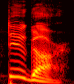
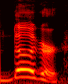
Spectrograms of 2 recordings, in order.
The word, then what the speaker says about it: Duggar: i the duggar matter i'm like it's dugar right this looks like a dugar to me oh my god every comment you mispronounce it it's duggar and i think i think it was julie that said it's it's duggar like rhymes with hugger how appropriate and so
